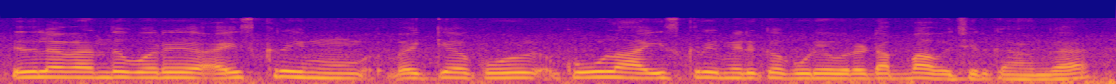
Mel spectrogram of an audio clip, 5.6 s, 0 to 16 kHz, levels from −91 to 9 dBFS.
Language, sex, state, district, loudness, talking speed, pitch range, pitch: Tamil, female, Tamil Nadu, Kanyakumari, -12 LUFS, 140 wpm, 175-200 Hz, 190 Hz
